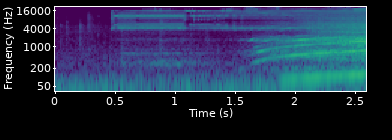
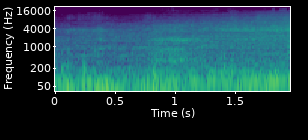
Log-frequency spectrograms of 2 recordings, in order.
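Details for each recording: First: Water pump transferring rainwater through a long hose at an off-grid cabin in freezing weather spins up and settles to a steady, unchanging hum and whine as it jams against the blocked hose; ice was found in the line, and a discharge plug is also suspected. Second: Off-grid rainwater transfer pump moving water to the cabin tank, rated about 25 gallons per minute: steady low drone with an even churn, no knocks or surges, strong healthy flow.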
